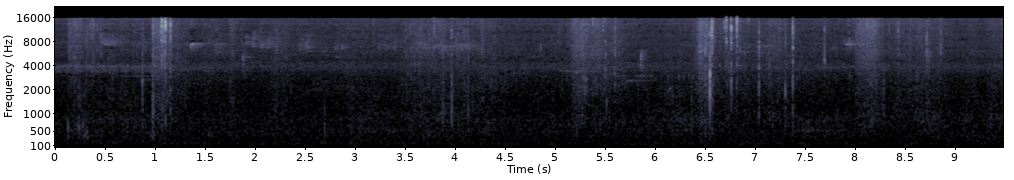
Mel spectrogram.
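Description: Footsteps crunch through dry leaves.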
